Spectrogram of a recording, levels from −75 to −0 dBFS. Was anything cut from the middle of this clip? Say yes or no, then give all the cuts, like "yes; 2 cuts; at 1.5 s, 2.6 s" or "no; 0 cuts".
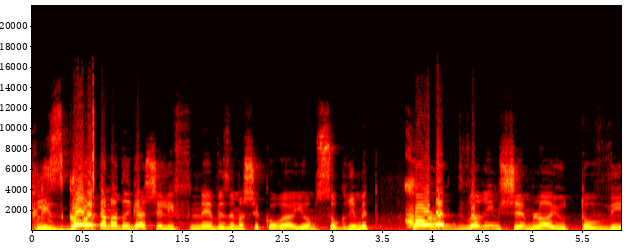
no; 0 cuts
